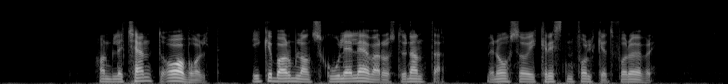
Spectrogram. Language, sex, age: Norwegian, male, 24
